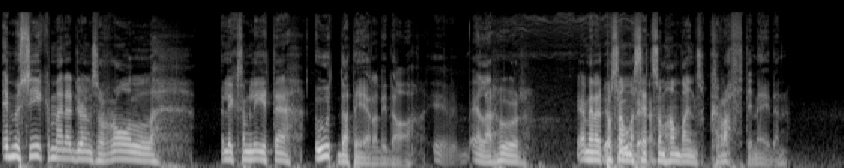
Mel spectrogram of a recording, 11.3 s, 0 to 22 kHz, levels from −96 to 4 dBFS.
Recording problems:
none

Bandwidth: 16.5 kHz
